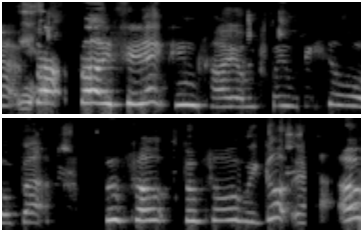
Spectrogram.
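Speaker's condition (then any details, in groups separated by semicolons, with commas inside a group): Cerebral palsy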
